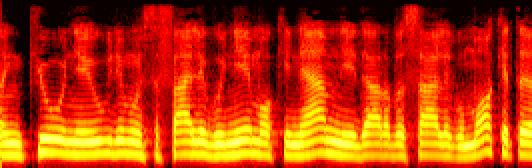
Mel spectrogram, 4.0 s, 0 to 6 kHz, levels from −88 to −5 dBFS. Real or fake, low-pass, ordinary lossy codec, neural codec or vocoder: fake; 5.4 kHz; MP3, 32 kbps; codec, 24 kHz, 0.5 kbps, DualCodec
